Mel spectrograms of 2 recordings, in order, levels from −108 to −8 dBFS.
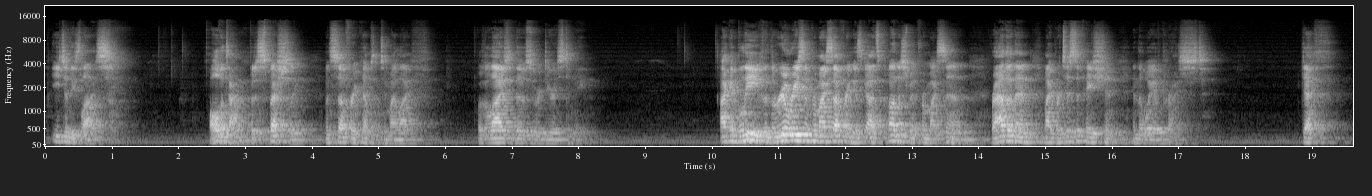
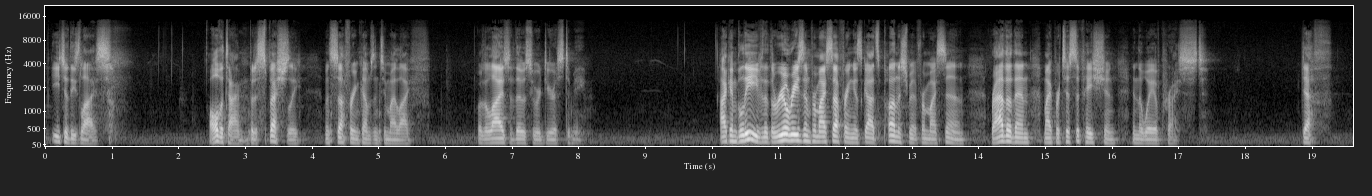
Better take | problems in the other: second | room echo; slight; dies away in 0.7 s

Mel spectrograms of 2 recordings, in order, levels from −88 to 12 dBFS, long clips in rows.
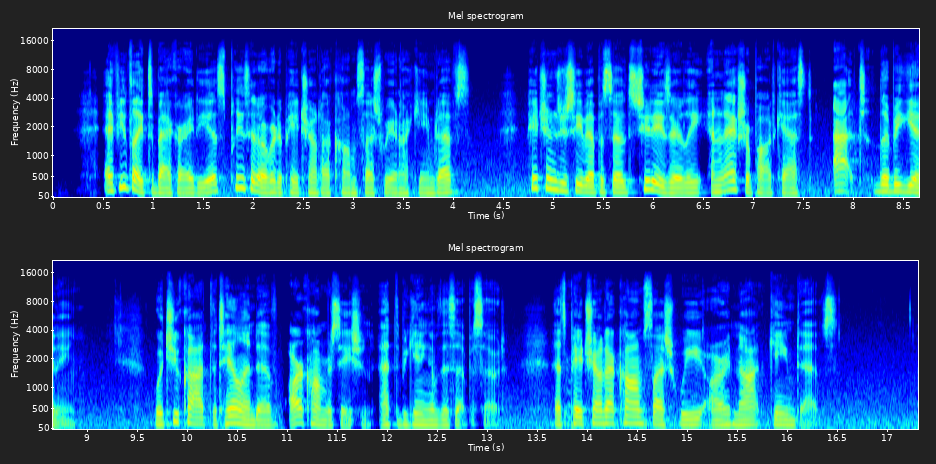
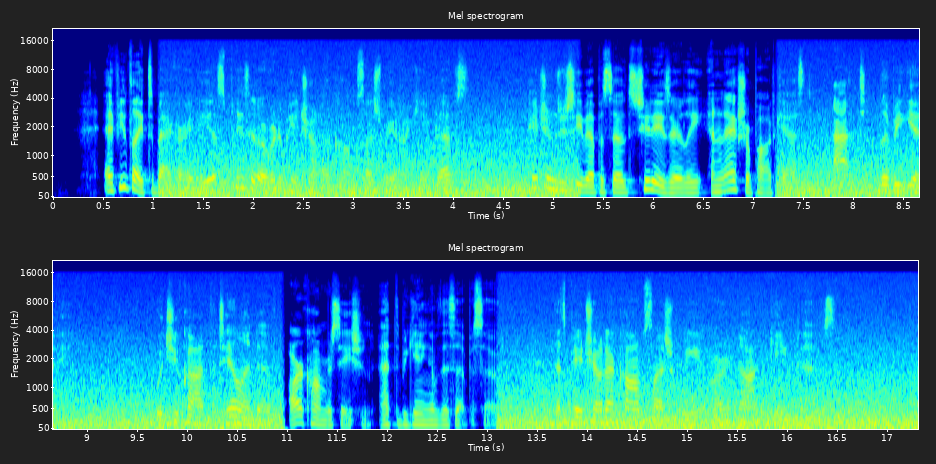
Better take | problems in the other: first | hiss; loud; from 1 to 5.5 s, from 7 to 11 s and from 13 s on; as loud as the speech; faint in the first

